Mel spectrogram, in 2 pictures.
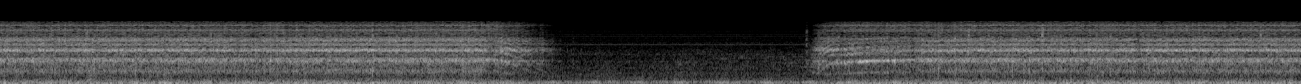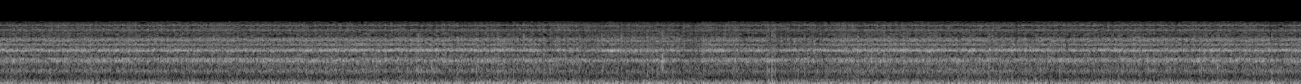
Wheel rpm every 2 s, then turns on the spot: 160, 160, 90, 0, 130, 160, 160, 160, 160, 160, 160, 160, 160.
none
